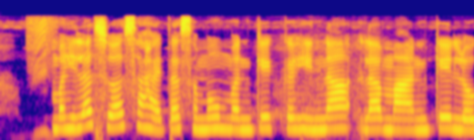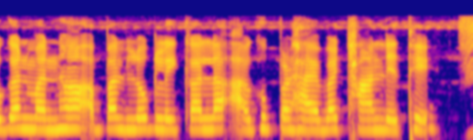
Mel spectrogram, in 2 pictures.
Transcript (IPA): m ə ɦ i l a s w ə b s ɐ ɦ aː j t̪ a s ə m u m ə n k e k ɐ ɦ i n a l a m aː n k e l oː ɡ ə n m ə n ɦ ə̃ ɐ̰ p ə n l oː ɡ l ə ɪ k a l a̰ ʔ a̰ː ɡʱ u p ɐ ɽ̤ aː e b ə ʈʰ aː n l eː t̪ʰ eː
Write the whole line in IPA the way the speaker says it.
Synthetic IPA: m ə ɦ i l a s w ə s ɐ ɦ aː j t̪ a s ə m u m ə n k e k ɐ ɦ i n a l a m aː n k e l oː ɡ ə n m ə n ɦ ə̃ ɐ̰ p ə n l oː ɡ l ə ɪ k a l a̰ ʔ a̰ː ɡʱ u p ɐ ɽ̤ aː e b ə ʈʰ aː n l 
